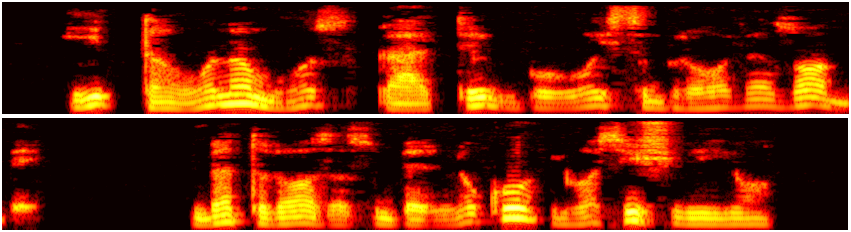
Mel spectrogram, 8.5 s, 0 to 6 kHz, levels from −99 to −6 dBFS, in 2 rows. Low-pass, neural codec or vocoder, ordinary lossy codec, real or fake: 5.4 kHz; none; MP3, 32 kbps; real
